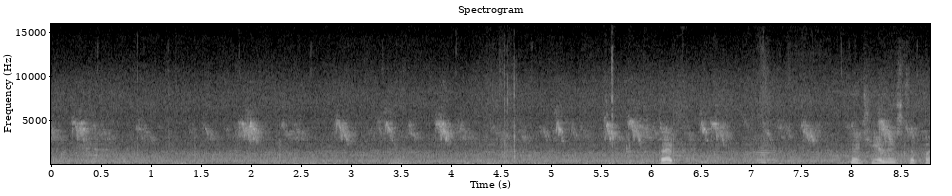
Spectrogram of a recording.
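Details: A honey bee swarm tended on 18 May 2018, headed by older queens, hums continuously. Bird chirps come roughly every second, and brief louder knocks and handling noises appear near the end.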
